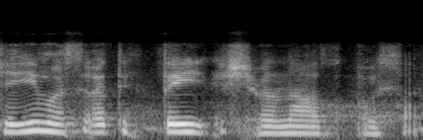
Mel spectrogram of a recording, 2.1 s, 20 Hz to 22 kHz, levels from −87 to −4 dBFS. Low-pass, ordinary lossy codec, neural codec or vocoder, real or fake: 7.2 kHz; Opus, 24 kbps; codec, 16 kHz, 1 kbps, FunCodec, trained on Chinese and English, 50 frames a second; fake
